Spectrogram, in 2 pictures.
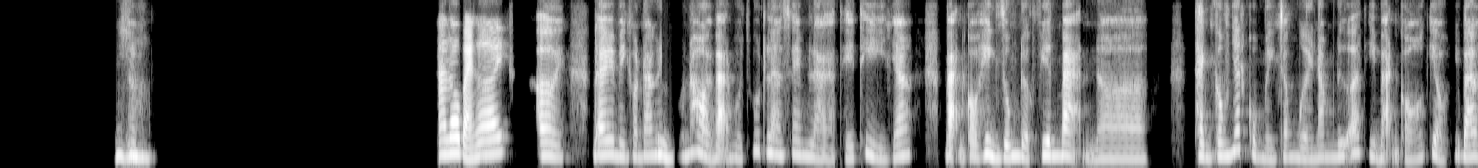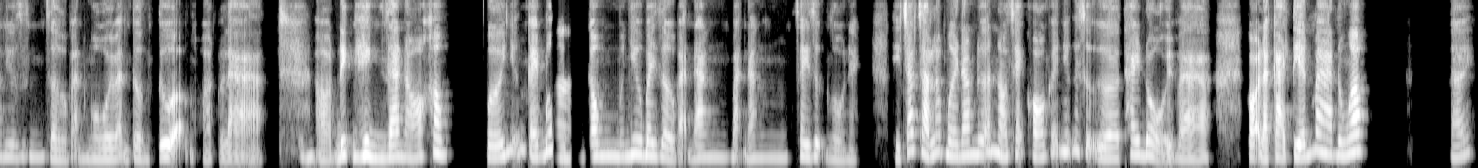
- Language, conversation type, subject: Vietnamese, podcast, Bạn định nghĩa thành công cho bản thân như thế nào?
- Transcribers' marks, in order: laugh; tapping; other background noise; unintelligible speech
